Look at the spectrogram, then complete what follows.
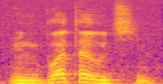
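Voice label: toolbox desc, French; tuxpaint-stamps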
